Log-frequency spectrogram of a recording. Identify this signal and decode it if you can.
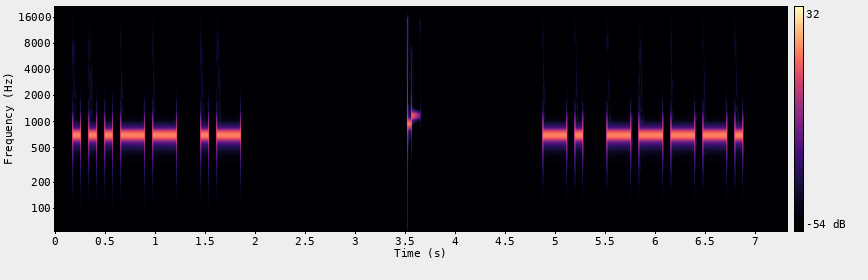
Morse code, heard as a keyed tone, about 15 wpm, 700 Hz. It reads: 3A N9
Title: Single-Letter Single-Number 15wpm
